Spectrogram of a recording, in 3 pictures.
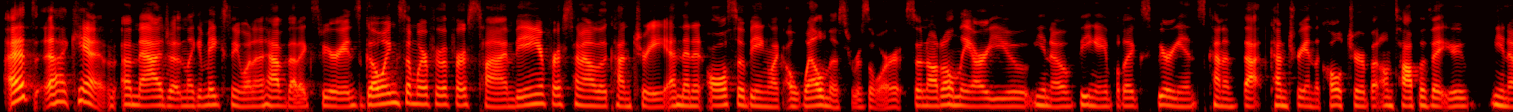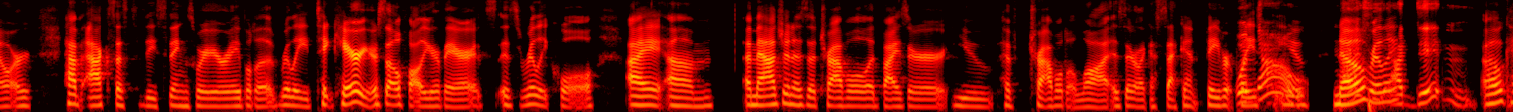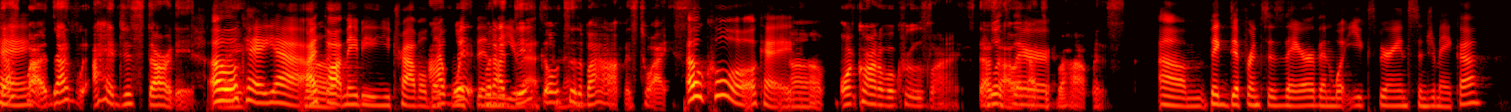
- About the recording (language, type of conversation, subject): English, unstructured, What is your favorite place you have ever traveled to?
- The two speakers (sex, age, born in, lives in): female, 40-44, United States, United States; female, 55-59, United States, United States
- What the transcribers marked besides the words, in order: tapping; other background noise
